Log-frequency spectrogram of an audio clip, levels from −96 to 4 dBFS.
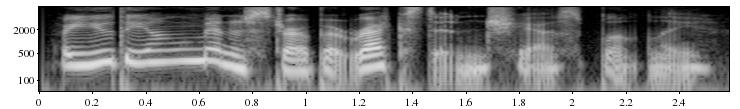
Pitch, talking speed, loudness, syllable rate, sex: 245 Hz, 255 wpm, -19 LUFS, 7.1 syllables/s, female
